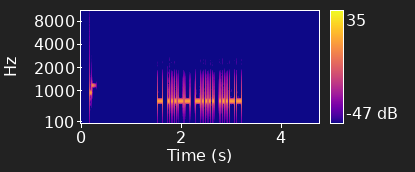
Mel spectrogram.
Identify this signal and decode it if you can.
Morse code, heard as a keyed tone, about 34 wpm, 700 Hz. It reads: T363
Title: Numbers - Contest Style - 4-Digit 35wpm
